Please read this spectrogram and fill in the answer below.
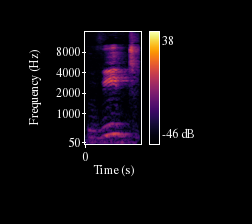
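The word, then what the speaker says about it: wheat: तो कहीं आपको ह सुनाई दिया? नहीं दिया ना, वीट, क्योंकि यहाँ पे H लेटर साइलेंट है, इसकी यहाँ पे कोई साउंड नहीं है, यहाँ पे बस व की साउंड आ रही है शुरू में, व, W लेटर की व।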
